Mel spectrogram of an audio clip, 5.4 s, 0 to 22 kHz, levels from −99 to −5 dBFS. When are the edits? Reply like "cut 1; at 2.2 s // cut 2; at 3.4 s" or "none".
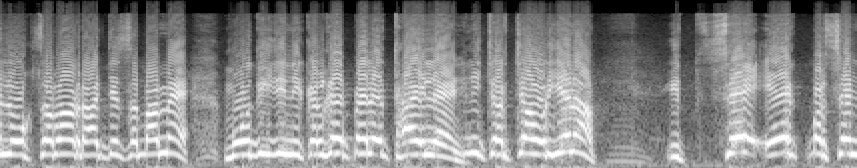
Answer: cut 1; at 2.9 s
